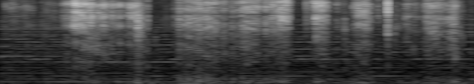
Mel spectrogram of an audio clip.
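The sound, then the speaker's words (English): Paper tearing as a winner's envelope is ripped open at an awards presentation, a faint, brief run of crinkly ripping and rustling. “Delicate rip there.”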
